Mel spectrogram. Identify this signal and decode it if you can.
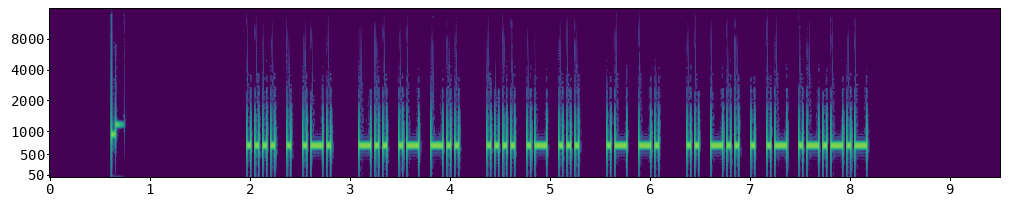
Morse code, heard as a keyed tone, about 30 wpm, 700 Hz. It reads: HER DAD HAS AN IDEA.
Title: Easy Phrases 30wpm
